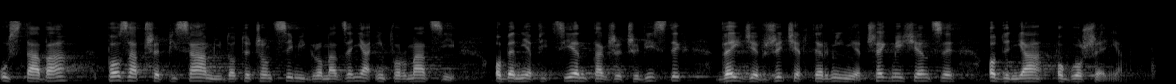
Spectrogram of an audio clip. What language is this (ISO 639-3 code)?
pol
